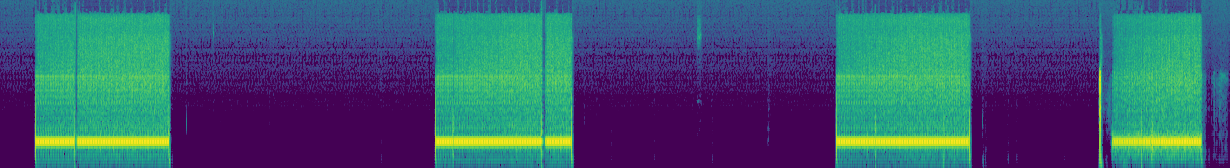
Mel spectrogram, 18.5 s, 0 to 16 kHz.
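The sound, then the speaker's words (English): Ringback tone of an outgoing phone call to a 24-hour line late at night, ringing out unanswered: four long, steady mid-pitched tones of about two seconds each, separated by roughly four-second silences, with a brief click just before the last ring. “Let's give him a call back.”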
